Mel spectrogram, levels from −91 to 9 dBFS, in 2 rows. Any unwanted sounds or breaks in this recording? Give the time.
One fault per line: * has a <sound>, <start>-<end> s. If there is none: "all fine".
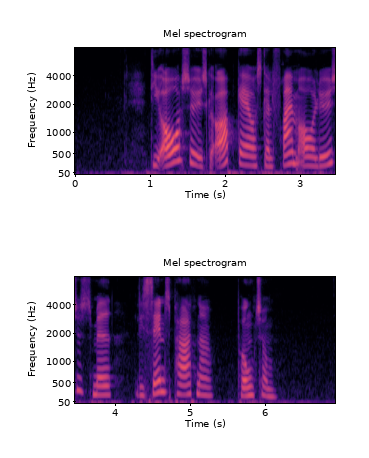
all fine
